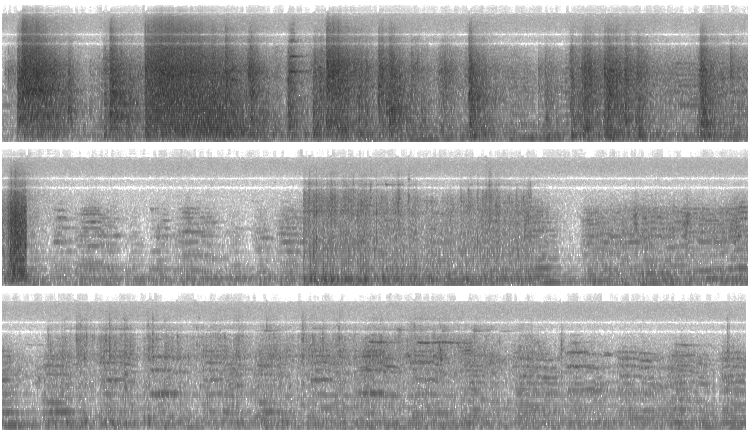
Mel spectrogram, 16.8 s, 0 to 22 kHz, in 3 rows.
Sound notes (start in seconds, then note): 1.1 fires gun; 2.3 clattering; 8.0 galloping hooves; 8.6 energetic orchestral music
